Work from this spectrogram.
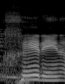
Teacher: خا حروف مستعلیہ سے موٹے حروف میں سے ہے، خا کو موٹی آواز کے ساتھ پڑھیں گے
